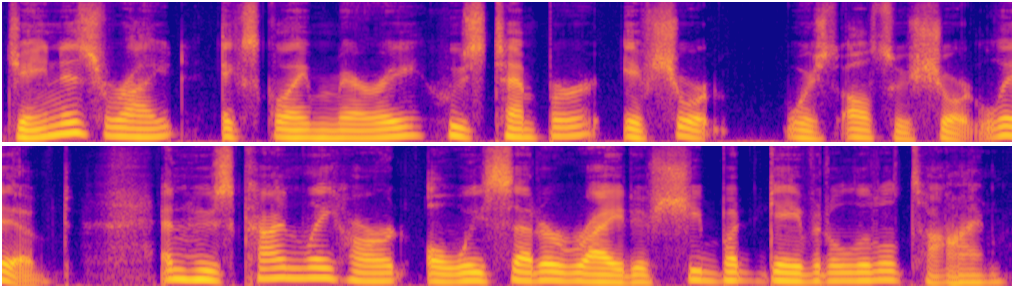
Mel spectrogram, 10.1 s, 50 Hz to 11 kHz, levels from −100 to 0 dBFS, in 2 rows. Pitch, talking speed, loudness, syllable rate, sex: 140 Hz, 165 wpm, -16 LUFS, 4.4 syllables/s, male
